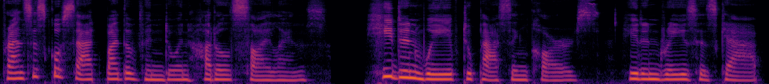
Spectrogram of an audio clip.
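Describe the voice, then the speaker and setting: A woman narrates a children's storybook. Her pace is slow and deliberate, with a medium pitch and a measured read-aloud delivery. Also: a little mellow. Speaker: story reader.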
